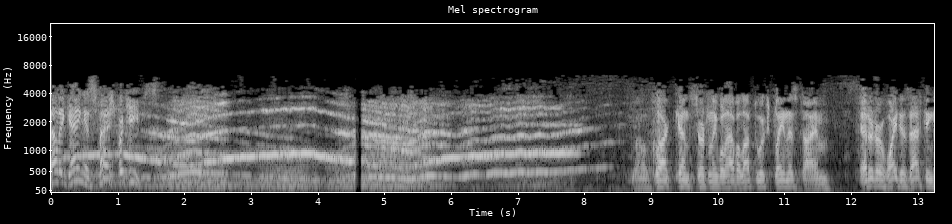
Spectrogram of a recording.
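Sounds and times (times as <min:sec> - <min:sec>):
speech: 0:00.0 - 0:02.4, 0:09.1 - 0:13.2
police siren wailing: 0:00.0 - 0:08.6.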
